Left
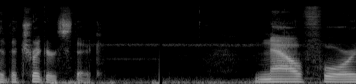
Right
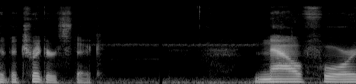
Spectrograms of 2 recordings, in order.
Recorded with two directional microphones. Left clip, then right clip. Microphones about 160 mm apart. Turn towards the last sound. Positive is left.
turn(degrees=-20)  # may be behind; listen again after turning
